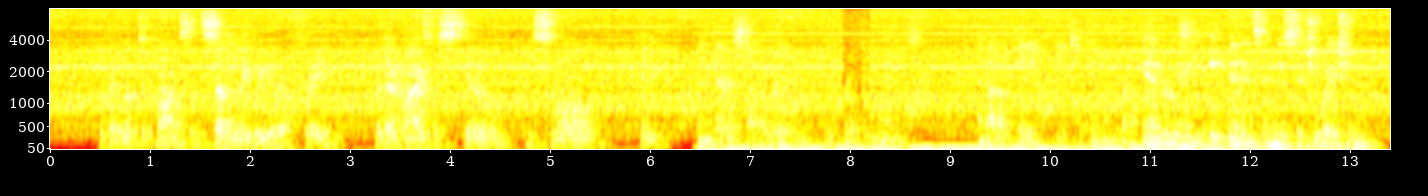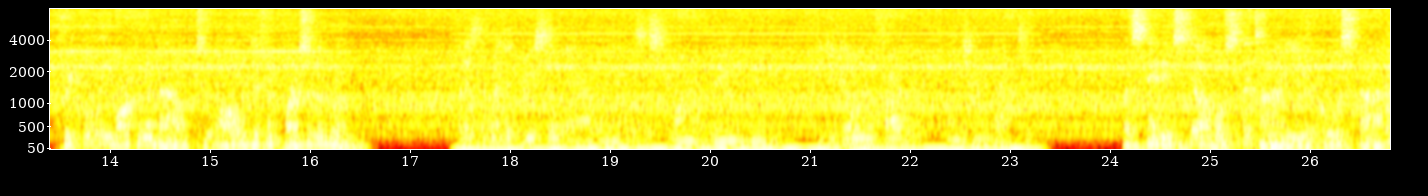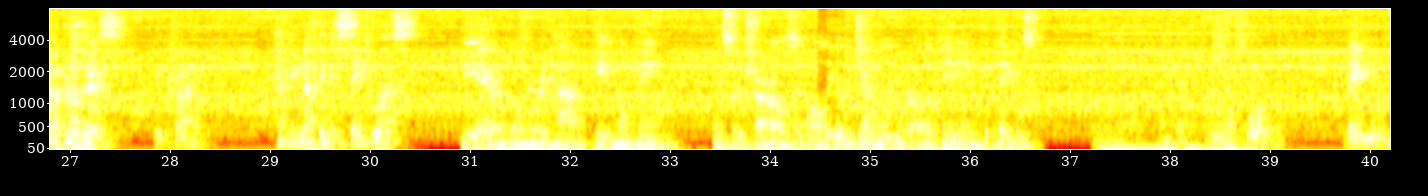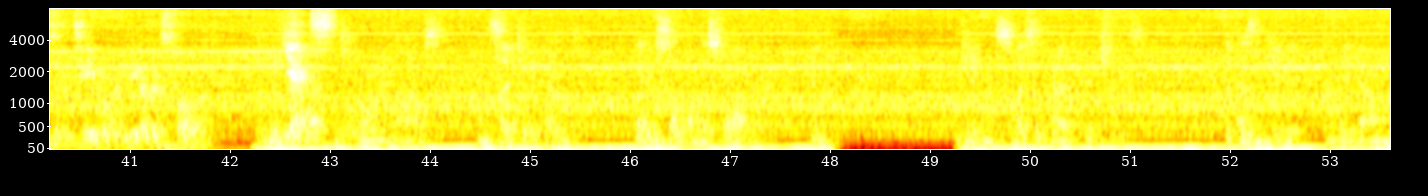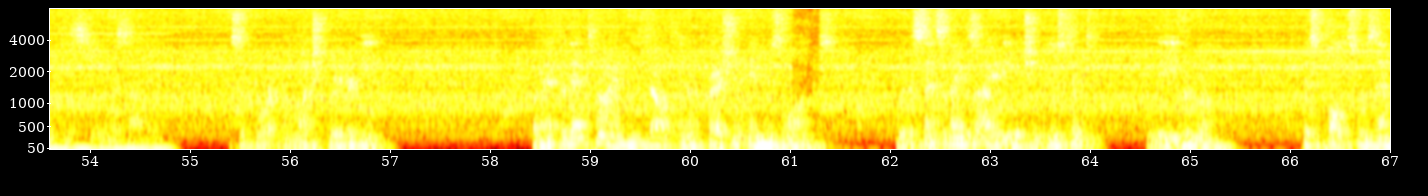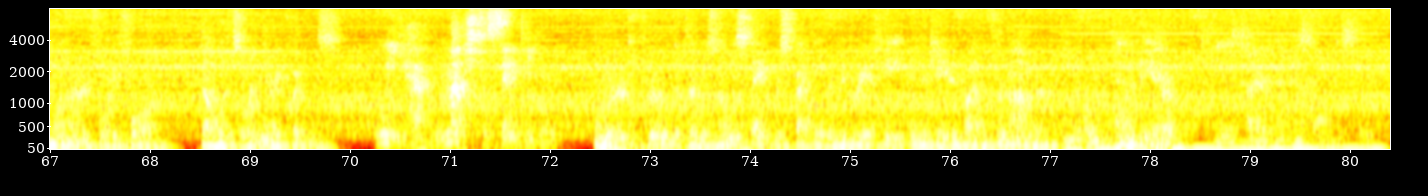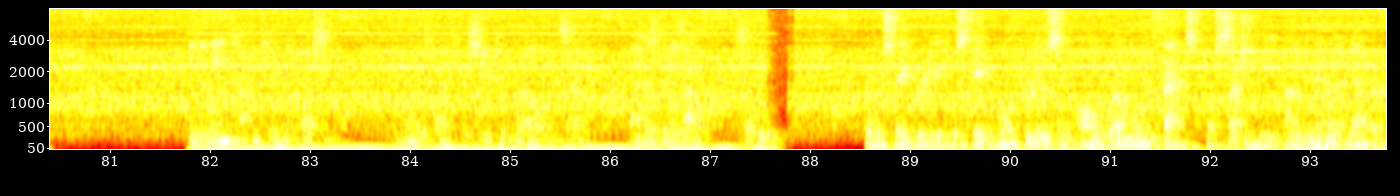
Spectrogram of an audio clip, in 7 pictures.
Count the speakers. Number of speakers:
3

